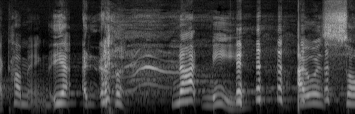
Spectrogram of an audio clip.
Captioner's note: both laughing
